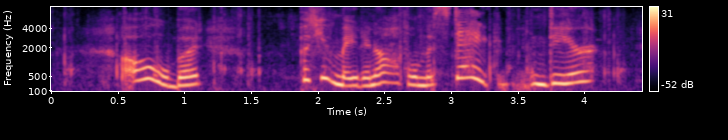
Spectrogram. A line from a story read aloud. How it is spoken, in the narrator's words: she faltered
